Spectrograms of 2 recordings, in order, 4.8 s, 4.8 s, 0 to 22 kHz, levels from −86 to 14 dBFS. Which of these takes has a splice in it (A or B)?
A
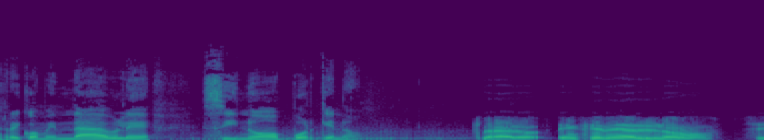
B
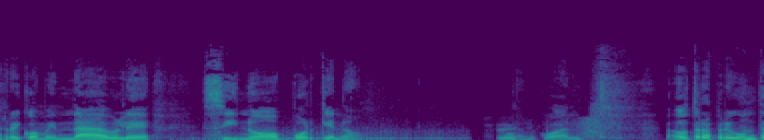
B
